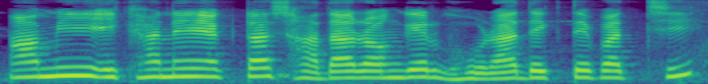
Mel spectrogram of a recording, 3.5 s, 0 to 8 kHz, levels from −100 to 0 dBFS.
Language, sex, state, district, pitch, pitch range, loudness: Bengali, female, West Bengal, Alipurduar, 255 Hz, 235-280 Hz, -15 LUFS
